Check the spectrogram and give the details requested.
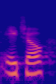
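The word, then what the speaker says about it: ho (ὁ): So in John 1:1 in the Greek, right before the Word is o logos, and the word for o, and it is pronounced O-H, aho. Or actually, it's like H-O, ho, like ho-ho-ho, Santa Claus.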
